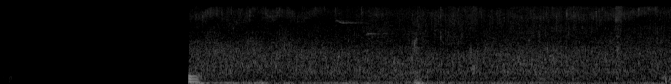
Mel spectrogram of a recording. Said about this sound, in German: Ah ja. Es liegt wahrscheinlich an dem Bach da, der da fließt.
